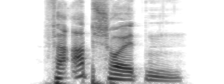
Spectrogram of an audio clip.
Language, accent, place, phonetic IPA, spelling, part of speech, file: German, Germany, Berlin, [fɛɐ̯ˈʔapʃɔɪ̯tn̩], verabscheuten, adjective / verb, De-verabscheuten.ogg
- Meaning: inflection of verabscheuen: 1. first/third-person plural preterite 2. first/third-person plural subjunctive II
